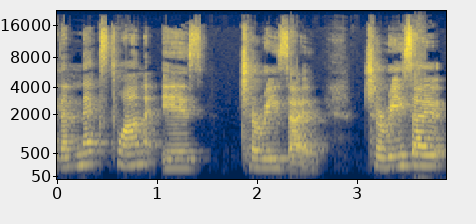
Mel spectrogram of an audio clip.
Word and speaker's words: chorizo: Chorizo is actually the English pronunciation of the word. I know that in Spanish you would say the Z sound very differently. It would sound something like chorizo.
